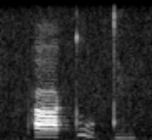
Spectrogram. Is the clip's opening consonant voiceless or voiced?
voiceless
